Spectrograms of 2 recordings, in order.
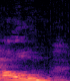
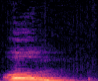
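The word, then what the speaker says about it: ॐ: A, U, But you're not supposed to say like that. No. Unless you have TMJ. If you have some kind of jaw problem, then people will say Aum. Nobody should say Aum. Yeah, that's wrong. You should never come in between the words which are joining to make a new syllable. A plus U, O, Om. And neither should you drag it.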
